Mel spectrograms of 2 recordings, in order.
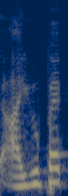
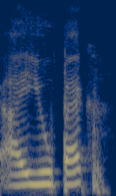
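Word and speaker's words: IUPAC: होता है कि एक आईयू पैक करके ऑर्गेनाइजेशन है international union of pure and applied chemistry इसको प्रोनाउंस करते है आईयू पैक okay आई यू पैक ऐसे प्रोनाउंस करते हैं इसको तो एक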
